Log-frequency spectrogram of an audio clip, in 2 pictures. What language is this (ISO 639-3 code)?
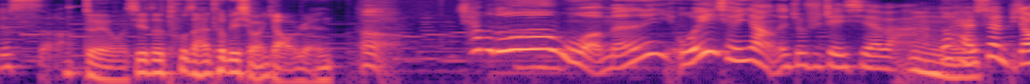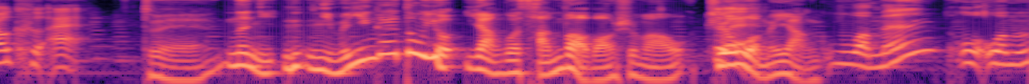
zho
